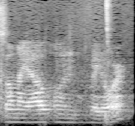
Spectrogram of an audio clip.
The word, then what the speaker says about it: Samael Aun Weor: If you're curious what the name means, it's Hebrew in origin, and that's how you pronounce it, Samael Aun Weor.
